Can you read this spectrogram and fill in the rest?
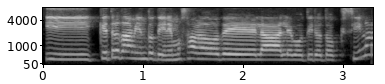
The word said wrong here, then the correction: Levotiroxina: ¿lo he dicho bien? – Levotiroxina. – Levotiroxina, casi.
